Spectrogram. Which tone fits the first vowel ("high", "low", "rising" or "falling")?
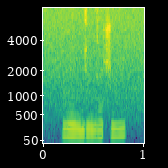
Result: low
